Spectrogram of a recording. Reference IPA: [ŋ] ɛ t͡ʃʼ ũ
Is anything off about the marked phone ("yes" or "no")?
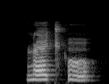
yes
